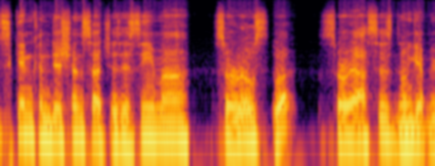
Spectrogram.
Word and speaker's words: psoriasis: Helps treat skin conditions such as eczema, psoriasis. Don't get me right in the pronunciation. Psoriasis.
